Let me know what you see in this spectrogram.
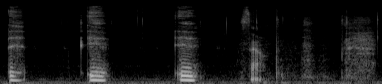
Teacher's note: But there, I would write glottal stops, but these are all glottal stops. So, we're going to close our throat while we make this sound.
